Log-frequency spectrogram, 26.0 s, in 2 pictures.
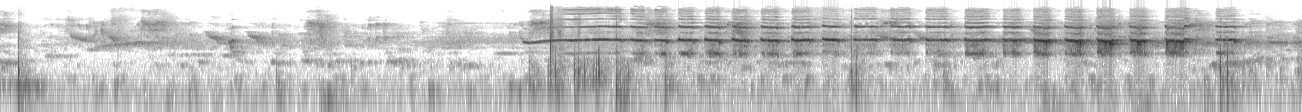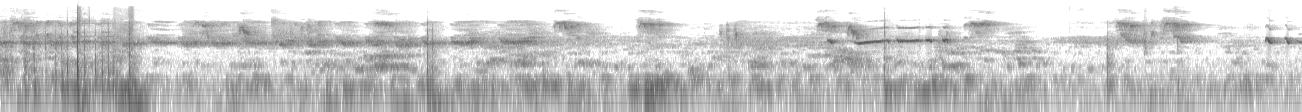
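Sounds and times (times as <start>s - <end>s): bird whistling call notes: 5.2s - 12.5s.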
